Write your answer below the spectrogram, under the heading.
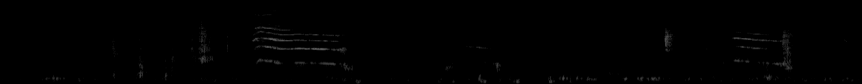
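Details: Young kittens from a litter of six born August 29, indoors at bedtime: several high, harmonic meows, one long drawn-out cry and shorter rising mews, over soft rustling and low room noise.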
